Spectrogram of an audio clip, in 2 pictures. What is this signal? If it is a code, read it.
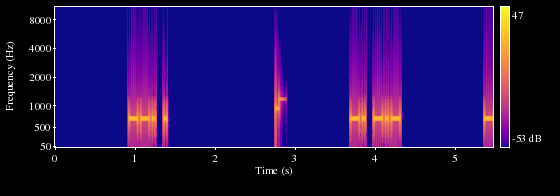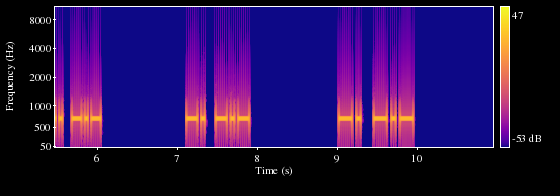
Morse code, heard as a keyed tone, about 30 wpm, 700 Hz. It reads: GE NK NK NK NK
